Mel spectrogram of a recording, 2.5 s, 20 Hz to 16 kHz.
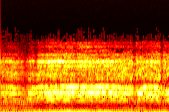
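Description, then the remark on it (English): A train whistle blows steadily over the rumble of a moving train, loud and sustained for the whole stretch, with no one speaking. “And every 24 hours, mail is carried over 600,000 miles in 9,000 trains.”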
